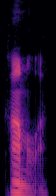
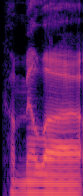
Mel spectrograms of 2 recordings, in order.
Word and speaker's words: Kamala: It's like comma, like the punctuation, and then la, Kamala.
